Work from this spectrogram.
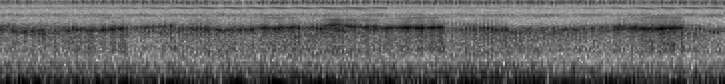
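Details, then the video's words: Many frogs croaking at night at a pond, a dense overlapping chorus of mid-pitched rattling croaks that swell and fade in waves of a few seconds, over a steady fine high-pitched pulsing buzz and low background rumble. "Relaxing sounds of croaking frogs at the pond"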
